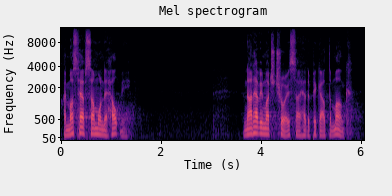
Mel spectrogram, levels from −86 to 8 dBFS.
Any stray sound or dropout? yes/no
no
